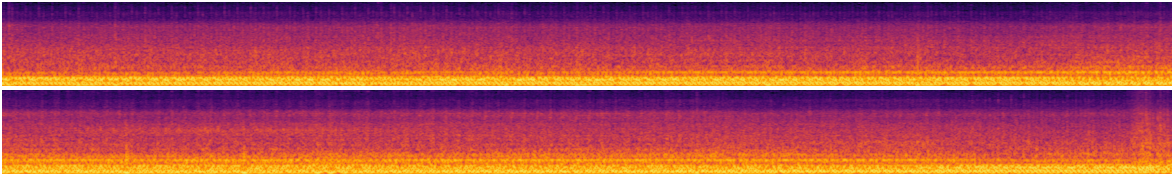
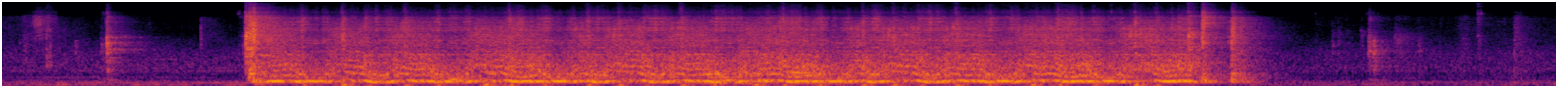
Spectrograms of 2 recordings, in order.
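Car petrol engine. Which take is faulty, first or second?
second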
